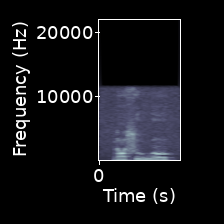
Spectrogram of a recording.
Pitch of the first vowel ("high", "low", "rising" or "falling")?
low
